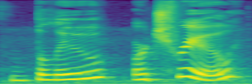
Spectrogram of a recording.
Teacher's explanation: you do not hear the Y sound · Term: long u sound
